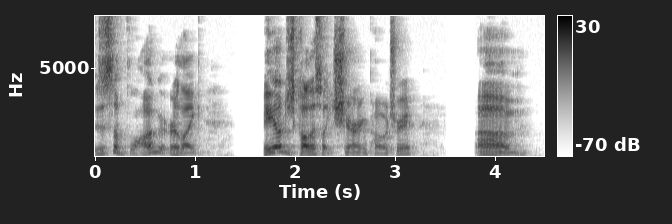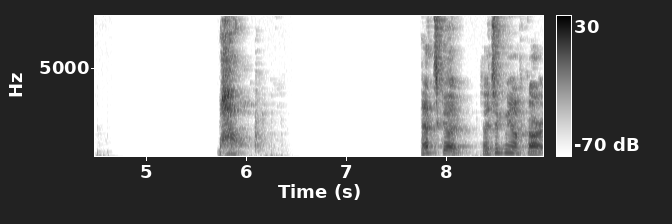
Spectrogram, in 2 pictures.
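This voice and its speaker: Fairly quick and somewhat breathy, a man talks at a fairly high pitch with very wide pitch swings. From Panamanian family, raised in the United States. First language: Spanish. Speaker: poet and vlogger. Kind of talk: casual vlog monologue. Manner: halting, many fillers.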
